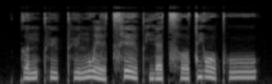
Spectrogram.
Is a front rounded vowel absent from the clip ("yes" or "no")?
no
